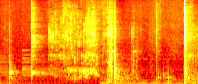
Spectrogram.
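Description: Whiskey sour being poured from a cocktail shaker after a quick shake, a short liquid splash and trickle with a couple of sharp clinks, close and fairly loud, with no talking.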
